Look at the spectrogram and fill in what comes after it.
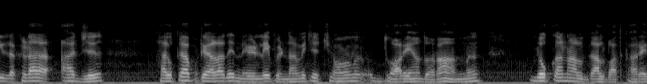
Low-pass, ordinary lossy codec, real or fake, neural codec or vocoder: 7.2 kHz; none; fake; codec, 24 kHz, 3 kbps, HILCodec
